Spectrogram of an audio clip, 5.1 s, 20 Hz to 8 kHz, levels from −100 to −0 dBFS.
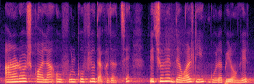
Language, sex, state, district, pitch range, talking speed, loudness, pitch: Bengali, female, West Bengal, Alipurduar, 235-275 Hz, 120 wpm, -14 LUFS, 250 Hz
